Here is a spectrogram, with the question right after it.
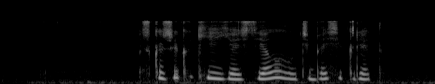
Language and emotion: Russian, neutral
